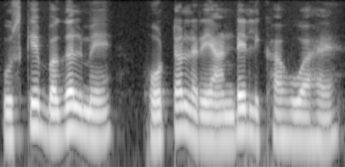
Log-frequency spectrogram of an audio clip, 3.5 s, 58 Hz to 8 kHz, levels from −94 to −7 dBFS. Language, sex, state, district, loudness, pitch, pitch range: Hindi, male, Jharkhand, Ranchi, -17 LUFS, 140 Hz, 130-160 Hz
